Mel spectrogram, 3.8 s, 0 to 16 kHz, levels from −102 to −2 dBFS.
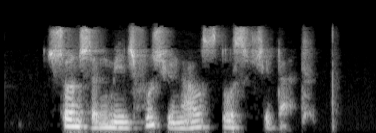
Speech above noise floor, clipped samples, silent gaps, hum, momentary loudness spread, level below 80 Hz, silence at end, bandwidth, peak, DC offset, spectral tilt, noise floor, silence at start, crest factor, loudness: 30 dB; under 0.1%; none; none; 16 LU; -60 dBFS; 0.65 s; 7.8 kHz; -4 dBFS; under 0.1%; -4.5 dB/octave; -49 dBFS; 0.5 s; 18 dB; -19 LUFS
